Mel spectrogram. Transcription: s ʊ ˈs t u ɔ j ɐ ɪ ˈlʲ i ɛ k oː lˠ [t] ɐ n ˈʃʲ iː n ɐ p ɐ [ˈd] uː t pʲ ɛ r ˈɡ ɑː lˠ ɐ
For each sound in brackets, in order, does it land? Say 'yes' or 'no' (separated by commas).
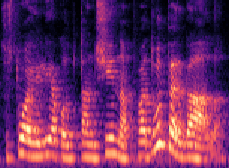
yes, yes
